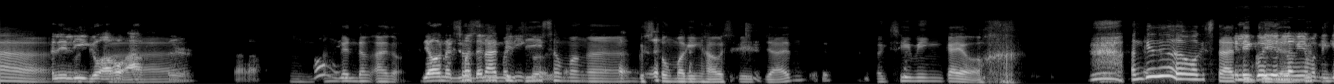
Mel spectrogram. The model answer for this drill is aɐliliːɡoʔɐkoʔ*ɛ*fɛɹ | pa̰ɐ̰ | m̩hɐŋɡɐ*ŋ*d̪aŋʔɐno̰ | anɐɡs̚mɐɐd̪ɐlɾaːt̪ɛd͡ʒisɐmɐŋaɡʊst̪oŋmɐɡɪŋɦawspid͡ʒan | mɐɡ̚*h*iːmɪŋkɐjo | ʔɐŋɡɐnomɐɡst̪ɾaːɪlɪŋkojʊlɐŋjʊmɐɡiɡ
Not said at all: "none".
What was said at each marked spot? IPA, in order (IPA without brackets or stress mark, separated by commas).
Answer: a, n, s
